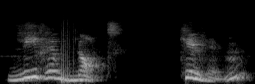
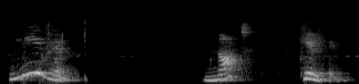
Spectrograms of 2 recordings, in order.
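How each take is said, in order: First: The pause comes after the word not. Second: The pause comes after the first him. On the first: The person should be killed. "at this comma over here" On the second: The person should be spared. "supposing I shift the comma"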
